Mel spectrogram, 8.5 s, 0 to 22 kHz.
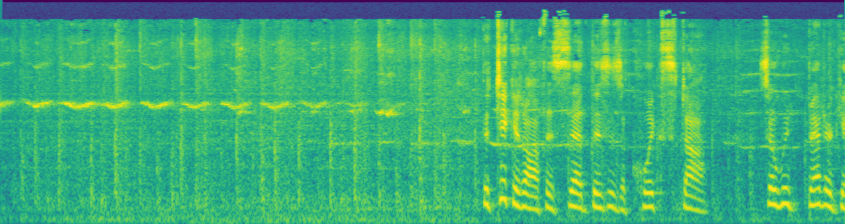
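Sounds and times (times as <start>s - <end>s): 
thin high metallic squeal of train: 0.0s - 8.4s
train wheels clacking over the rails: 0.0s - 8.4s
speech: 4.8s - 8.4s.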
